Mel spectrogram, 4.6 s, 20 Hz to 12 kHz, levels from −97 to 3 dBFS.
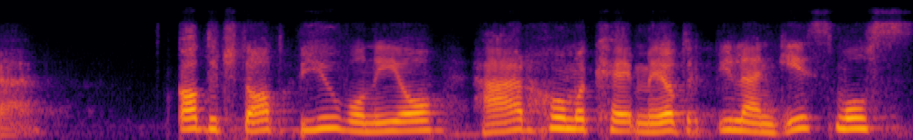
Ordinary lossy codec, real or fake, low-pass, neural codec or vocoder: Opus, 24 kbps; fake; 7.2 kHz; codec, 16 kHz, 0.5 kbps, X-Codec, HuBERT features, trained on LibriSpeech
